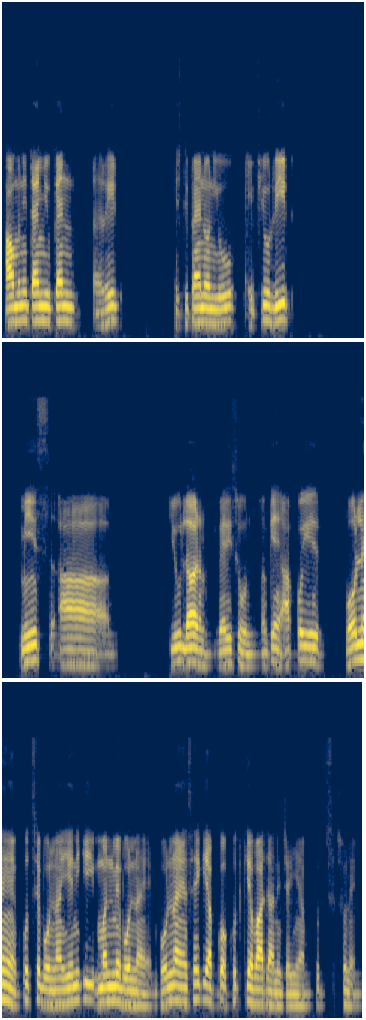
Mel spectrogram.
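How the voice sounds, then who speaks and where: Slow man teaching French. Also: mid-range voice, steady tone, clear, resonant tone, no room sound, lo-fi sound. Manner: slow, repetitive teaching, mixing English and Hindi. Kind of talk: online language lesson.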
